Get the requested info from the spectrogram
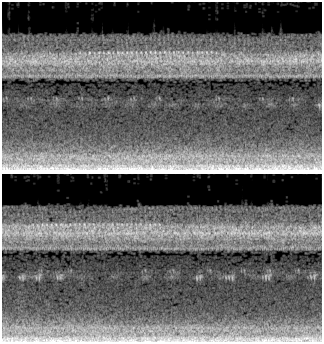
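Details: Crickets trilling in late summer among wild thistle blossoms: a continuous high, thin ringing note plus evenly repeated soft chirps, several each second, above a steady low hum.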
